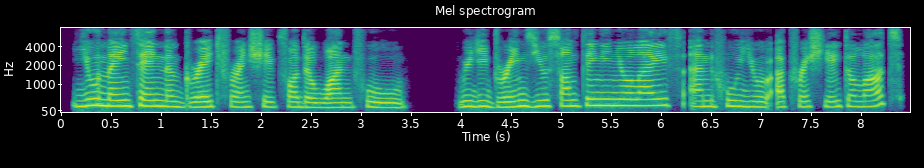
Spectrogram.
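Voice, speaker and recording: A woman hosting a casual conversational interview, speaking in a halting way. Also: medium pitch, smooth, dry recording, studio quality. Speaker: podcast host.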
